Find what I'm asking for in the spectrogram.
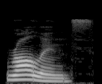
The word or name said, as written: rollins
